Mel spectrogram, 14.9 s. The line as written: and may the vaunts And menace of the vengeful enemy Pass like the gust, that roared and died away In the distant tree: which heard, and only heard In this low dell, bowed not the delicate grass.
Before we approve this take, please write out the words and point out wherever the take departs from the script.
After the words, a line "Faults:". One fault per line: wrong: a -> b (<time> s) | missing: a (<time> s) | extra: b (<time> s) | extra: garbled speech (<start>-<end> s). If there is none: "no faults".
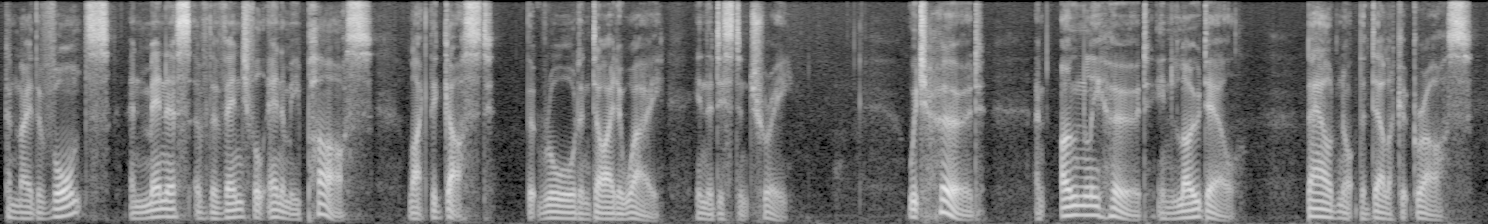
and may the vaunts And menace of the vengeful enemy Pass like the gust, that roared and died away In the distant tree: which heard, and only heard In low dell, bowed not the delicate grass.
Faults:
missing: this (11.8 s)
